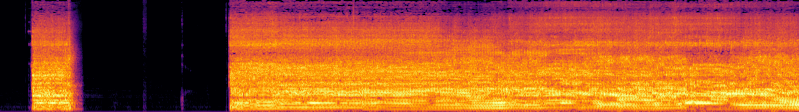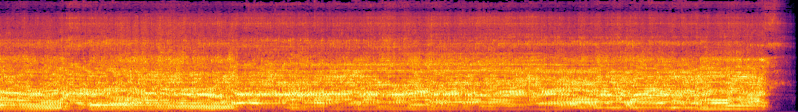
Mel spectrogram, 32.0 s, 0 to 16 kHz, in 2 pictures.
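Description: Milwaukee M12 Hackzall (2420-20) cordless reciprocating saw with a wood blade: a brief burst of about a second near the start, then from about four and a half seconds it runs continuously, sawing through a 2x4. The board is not clamped in a vise, so it wobbles and vibrates against the blade during the cut.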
